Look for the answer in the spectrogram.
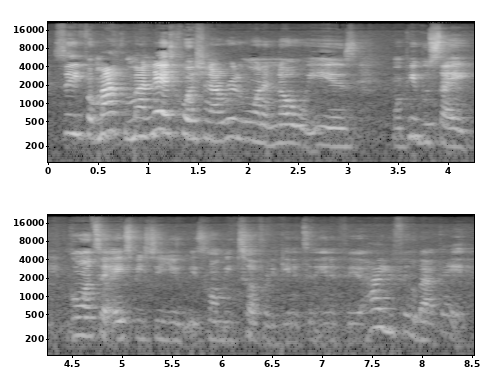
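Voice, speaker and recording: A woman's voice: fairly high pitch, a little fast. A woman from Alabama with a Southern accent, interviewing casually and encouragingly with frequent affirmations. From Montgomery, Alabama, USA. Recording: roomy echo, distant mic, faint noise.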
